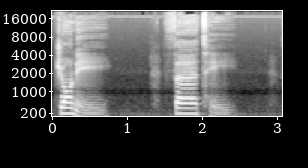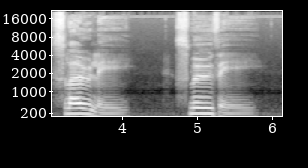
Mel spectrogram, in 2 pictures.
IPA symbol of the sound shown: i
